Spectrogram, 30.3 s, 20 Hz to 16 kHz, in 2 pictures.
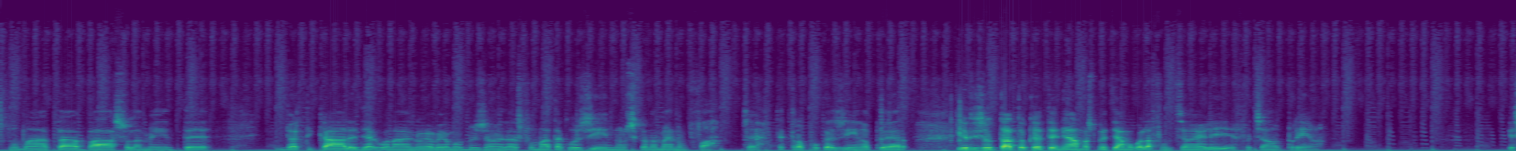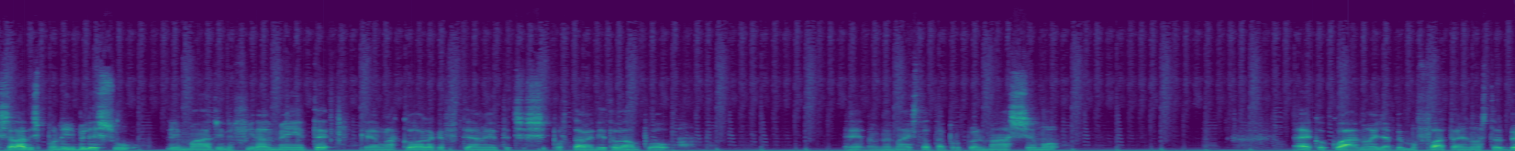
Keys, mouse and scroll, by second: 8.8 ctrl+c, 9.5 ctrl+v, 13.7 click, 14.7 click, 18.0 ctrl+c, 18.5 ctrl+v, 19.3 middle click, 19.9 click, 20.5-22.7 drag, 24.3 click, 26.3 ctrl+c, 26.5 ctrl+v, 27.5 middle click, 28.1-30.3 drag.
